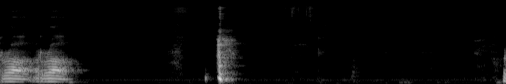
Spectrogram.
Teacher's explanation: জিহ্বার আগার উল্টা পিঠ যেটা প্লাস উপরের তালু তাহলে র উচ্চারিত হবে র র র হরুফটা উচ্চারণ করার সময় কিছুটা প্রতিধ্বনি হবে এটা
